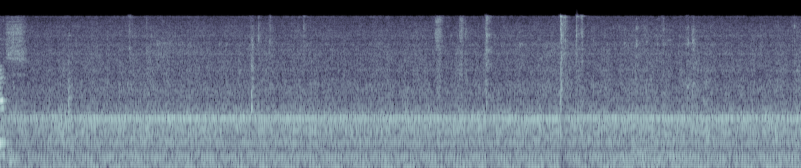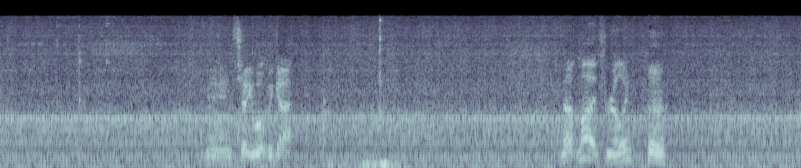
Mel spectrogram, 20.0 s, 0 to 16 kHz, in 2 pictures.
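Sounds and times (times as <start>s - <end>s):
milling machine spindle whining: 7.5s - 17.2s.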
